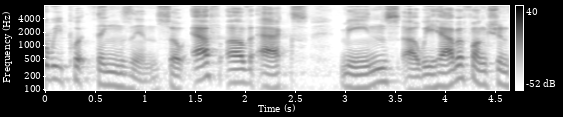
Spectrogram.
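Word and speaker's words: f(x): function we have function notation so this is pronounced f of x f of x that means a function f composed or made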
